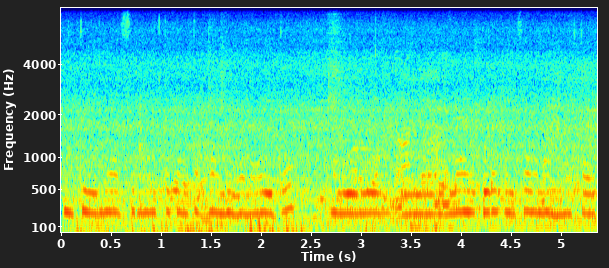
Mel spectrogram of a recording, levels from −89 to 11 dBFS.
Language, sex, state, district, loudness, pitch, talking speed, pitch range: Kannada, female, Karnataka, Mysore, -13 LUFS, 230 Hz, 125 wpm, 225-240 Hz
